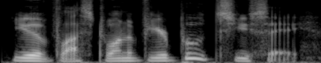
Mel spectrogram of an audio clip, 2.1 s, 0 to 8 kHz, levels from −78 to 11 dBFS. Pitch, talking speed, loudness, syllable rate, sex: 135 Hz, 250 wpm, -20 LUFS, 5.8 syllables/s, male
